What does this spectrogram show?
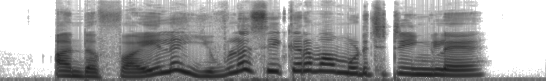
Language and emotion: Tamil, surprised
